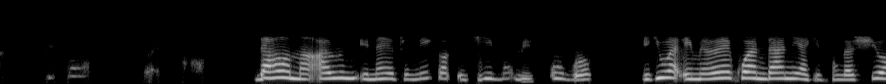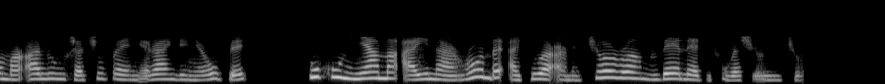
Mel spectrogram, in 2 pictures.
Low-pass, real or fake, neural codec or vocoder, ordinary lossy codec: 3.6 kHz; fake; codec, 24 kHz, 0.9 kbps, WavTokenizer, small release; AAC, 32 kbps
